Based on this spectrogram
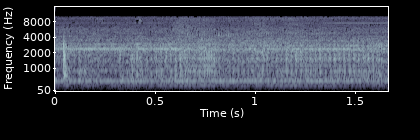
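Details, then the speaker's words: Compumotor C stepper motor bench-tested on 24 V drive with 9 V 500 mA logic supply, placed on table: steady mid-pitched whine and even hum, no grinding or skipping; normal smooth running. "I putting on the table to you hear the noise of the turning"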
